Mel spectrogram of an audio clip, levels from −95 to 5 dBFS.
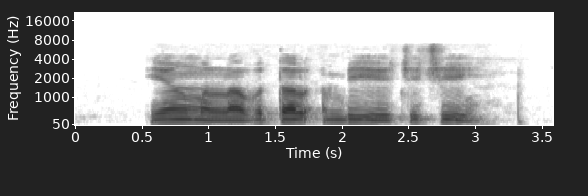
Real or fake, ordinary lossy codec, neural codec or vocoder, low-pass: real; Opus, 64 kbps; none; 7.2 kHz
